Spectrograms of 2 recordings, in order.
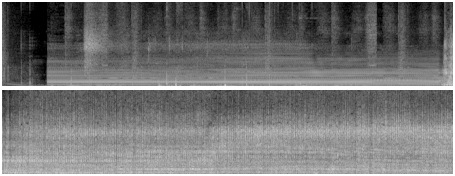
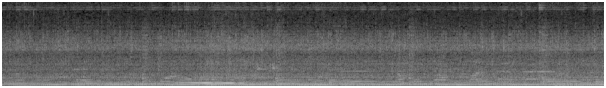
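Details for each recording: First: Household water pump motor: hums steadily without turning at startup until the fan is turned by hand, then runs very loud and rough from worn bearings needing replacement. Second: Electric water pump test-run dry (no water yet) after bearing replacement, before reinstalling at the well: steady low hum with a faint whirr, no grinding or rumble; runs smoothly, normal running.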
